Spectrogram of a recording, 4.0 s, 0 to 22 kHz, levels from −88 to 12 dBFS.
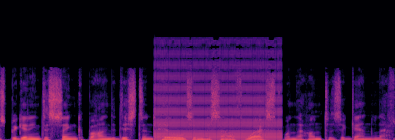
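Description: GSM phone buzz runs from 1.54 to 2.82 s, laid over the speech. A 2G phone on a call nearby was transmitting in bursts at 216.7 Hz, and the audio circuitry rectified those radio pulses into the signal path. The result is a hard, raspy buzz at that rate, rich in harmonics and unrelated to the speech. Because the phone was on a call, the buzz holds steady throughout, sitting only about 4 dB below the speech.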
